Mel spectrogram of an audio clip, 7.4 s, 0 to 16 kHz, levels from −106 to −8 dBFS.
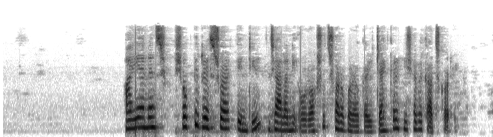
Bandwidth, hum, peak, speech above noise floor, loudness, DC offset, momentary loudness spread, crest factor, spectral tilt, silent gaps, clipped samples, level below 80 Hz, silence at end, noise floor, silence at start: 8.2 kHz; none; -2 dBFS; 56 dB; -18 LUFS; under 0.1%; 8 LU; 18 dB; -5.5 dB/octave; none; under 0.1%; -60 dBFS; 0.65 s; -74 dBFS; 1.85 s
